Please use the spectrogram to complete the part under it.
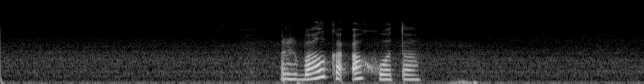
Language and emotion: Russian, neutral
